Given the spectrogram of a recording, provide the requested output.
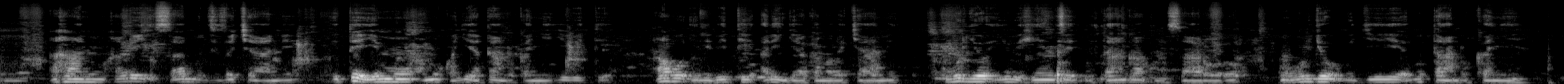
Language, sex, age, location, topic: Kinyarwanda, female, 25-35, Huye, agriculture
